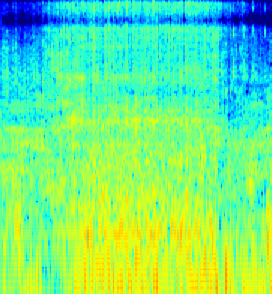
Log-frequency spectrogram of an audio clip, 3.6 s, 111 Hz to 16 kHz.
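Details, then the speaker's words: Sur Ron electric bike limping home about 10 miles under light throttle in mode one eco, doing about 3 mph with the speedo erratic, after cooling to about 185°: a rough, gritty whirring. The motor is suspected to be failing and is to be replaced. "that is absolutely toast. So, going to limp my way home and I guess stay tuned for the next video because we are going to be purchasing a new motor after all."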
